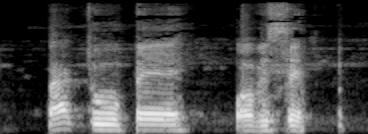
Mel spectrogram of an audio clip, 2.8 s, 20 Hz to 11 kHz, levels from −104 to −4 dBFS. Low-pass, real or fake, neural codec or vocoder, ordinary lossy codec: 9.9 kHz; fake; vocoder, 22.05 kHz, 80 mel bands, Vocos; AAC, 48 kbps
